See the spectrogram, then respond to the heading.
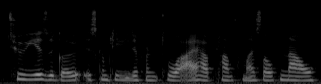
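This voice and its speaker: A woman's voice: medium pitch, little pitch movement, quick pace, gravelly, darkish tone. A woman co-hosting a podcast, chatting in a laid-back, reflective way. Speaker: podcast co-host. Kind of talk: casual chat.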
